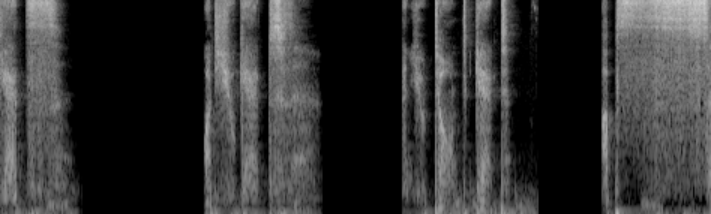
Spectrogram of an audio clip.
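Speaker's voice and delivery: raspy, half-whispered snake voice. The snake turns back toward the player after slithering from the bracelet, raspy snake voice. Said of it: "in a raspy voice, the snake says".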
